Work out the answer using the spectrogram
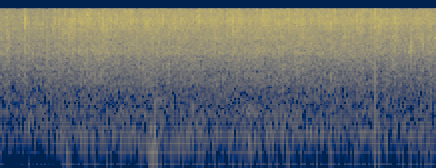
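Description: Sausages and scallops sizzling on a hot griddle: a steady high hiss.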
